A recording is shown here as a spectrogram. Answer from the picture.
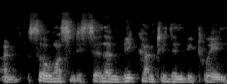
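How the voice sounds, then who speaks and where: A man speaks with a Bengali accent. His voice is somewhat breathy. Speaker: author. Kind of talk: interview. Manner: hesitant with fillers.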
